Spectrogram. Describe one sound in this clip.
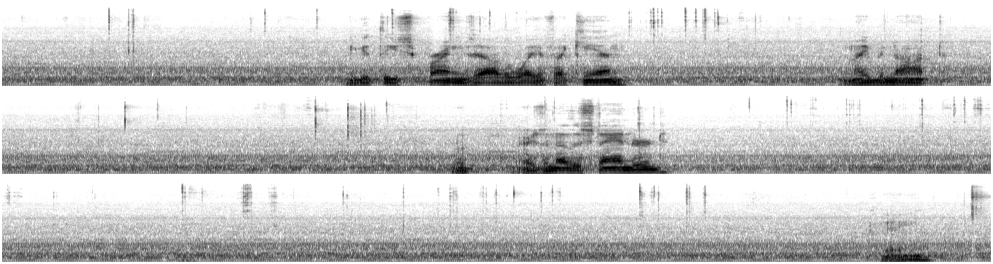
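Small metal picks click and scrape inside a lock.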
